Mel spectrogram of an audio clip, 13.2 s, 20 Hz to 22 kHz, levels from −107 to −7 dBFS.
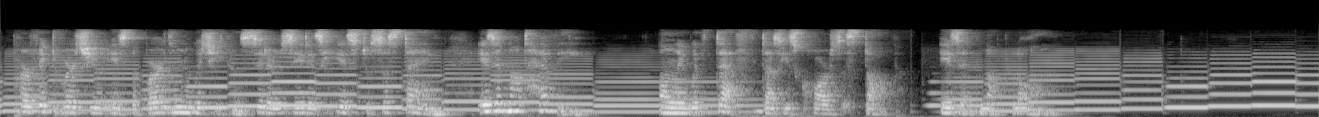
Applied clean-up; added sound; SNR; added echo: none; Wind instrument, woodwind instrument; 5 dB; reverberation time 0.7 s.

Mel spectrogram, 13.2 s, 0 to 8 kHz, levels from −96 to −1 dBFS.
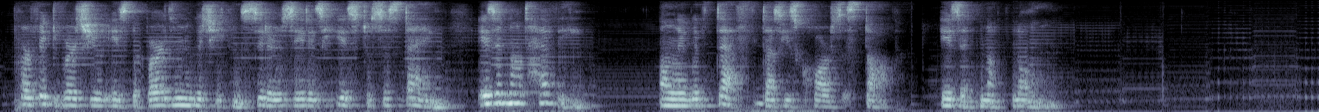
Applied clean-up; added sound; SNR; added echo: neural separator model SepFormer DNS4.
